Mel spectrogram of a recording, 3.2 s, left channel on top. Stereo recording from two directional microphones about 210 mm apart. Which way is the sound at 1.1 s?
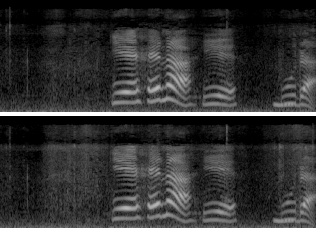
10° left (ahead or behind).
